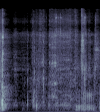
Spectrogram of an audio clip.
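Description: Hands handling cardboard ammunition boxes: a loud brushing knock at the start as a hand passes close to the microphone, then light rustling and small clicks.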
